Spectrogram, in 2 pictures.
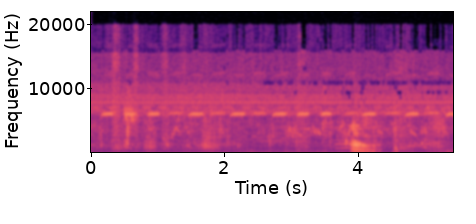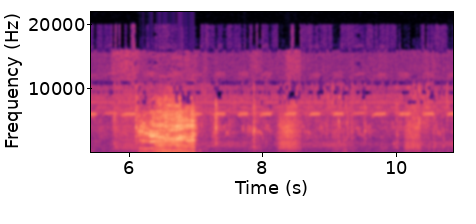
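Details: Common warthog in nature: a faint grunt near four seconds, then a loud harsh broadband squeal-grunt lasting about a second around six seconds, with scattered softer snorts against a quiet outdoor background.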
